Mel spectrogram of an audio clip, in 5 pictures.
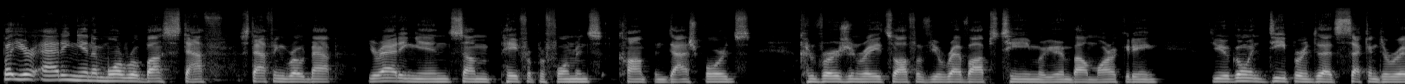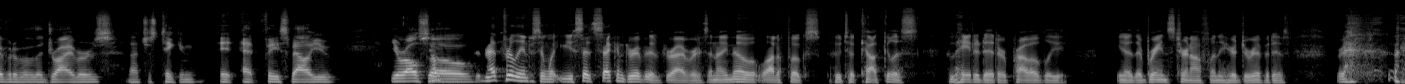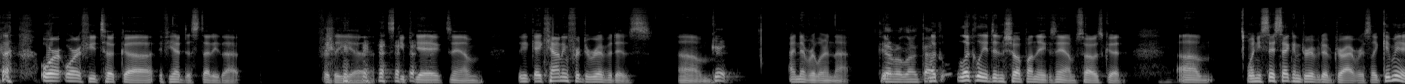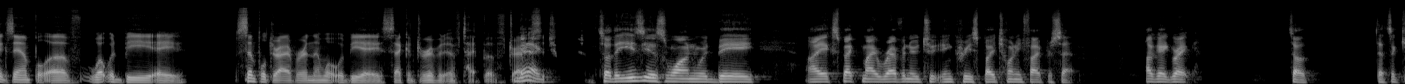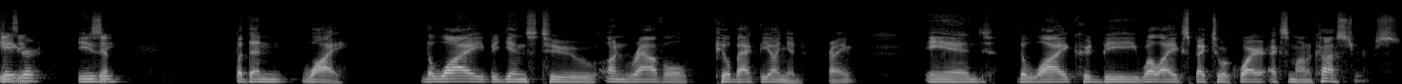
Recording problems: none

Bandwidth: 14.5 kHz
